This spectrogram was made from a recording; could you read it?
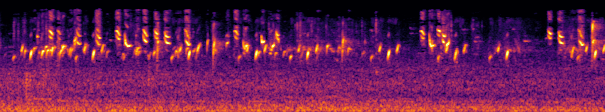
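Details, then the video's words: European goldfinches singing as a group, meant to help goldfinches sing during moult; dense rapid twittering, high tinkling notes running together in long lively phrases with short pauses. "بتبتة جماعية تساعد الحسون على التغريد والخروج من مرحلة غيار الريش"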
